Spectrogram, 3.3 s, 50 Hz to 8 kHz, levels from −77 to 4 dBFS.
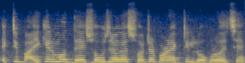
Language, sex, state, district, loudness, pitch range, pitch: Bengali, female, West Bengal, Malda, -12 LUFS, 230-260 Hz, 245 Hz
